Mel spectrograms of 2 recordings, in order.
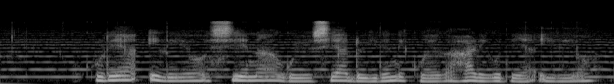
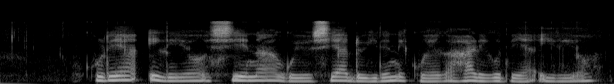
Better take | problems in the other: second | background sound (Bowed string instrument); 15 dB below the speech

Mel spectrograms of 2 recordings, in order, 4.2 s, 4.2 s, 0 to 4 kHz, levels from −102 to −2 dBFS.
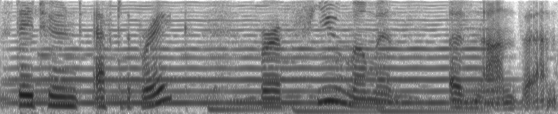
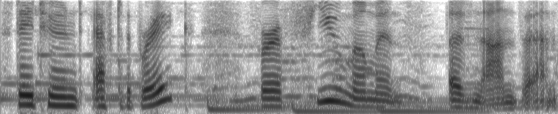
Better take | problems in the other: second | background sound (Bowed string instrument); 6 dB below the speech

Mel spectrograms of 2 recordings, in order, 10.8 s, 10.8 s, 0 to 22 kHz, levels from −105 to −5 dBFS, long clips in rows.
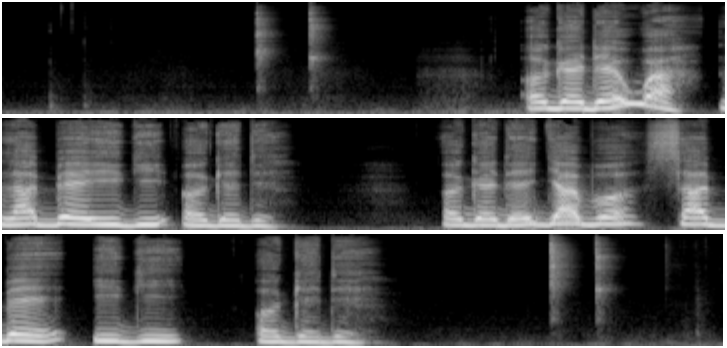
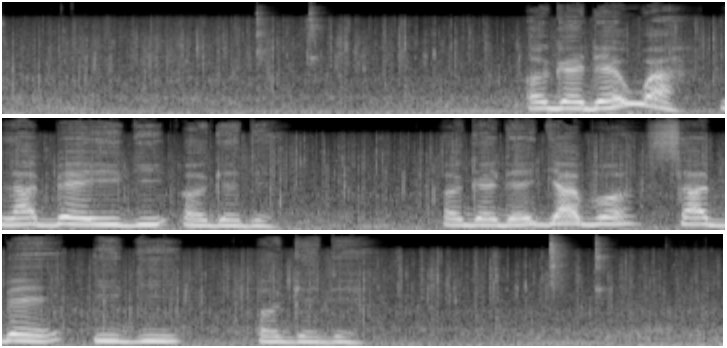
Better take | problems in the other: first | background sound (Fire); 18 dB below the speech

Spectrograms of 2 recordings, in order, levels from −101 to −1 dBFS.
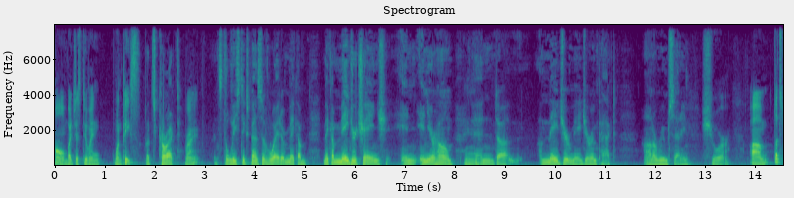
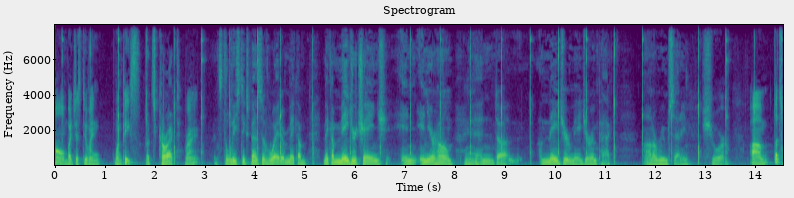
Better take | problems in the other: first | background sound (Wood); 17 dB below the speech

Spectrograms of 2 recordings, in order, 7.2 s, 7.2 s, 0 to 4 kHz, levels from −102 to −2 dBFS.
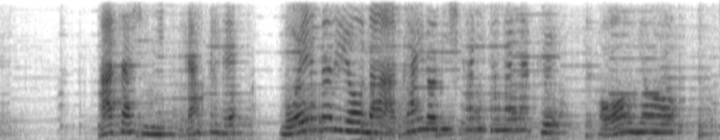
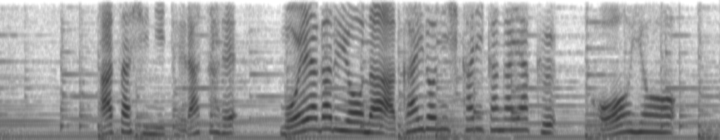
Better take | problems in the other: second | noise reduction (neural separator model SepFormer DNS4)

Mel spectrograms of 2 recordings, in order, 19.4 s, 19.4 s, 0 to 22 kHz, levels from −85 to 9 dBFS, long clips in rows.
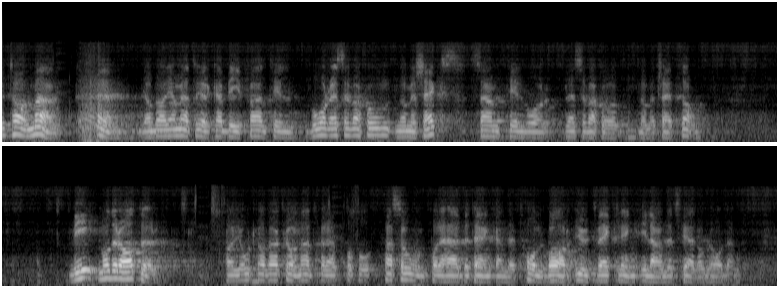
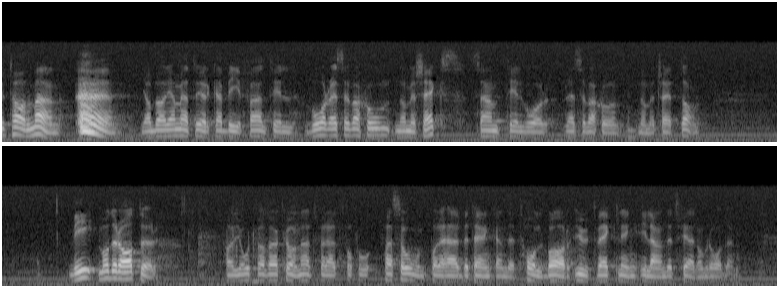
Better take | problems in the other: second | noise reduction (neural separator model SepFormer DNS4)

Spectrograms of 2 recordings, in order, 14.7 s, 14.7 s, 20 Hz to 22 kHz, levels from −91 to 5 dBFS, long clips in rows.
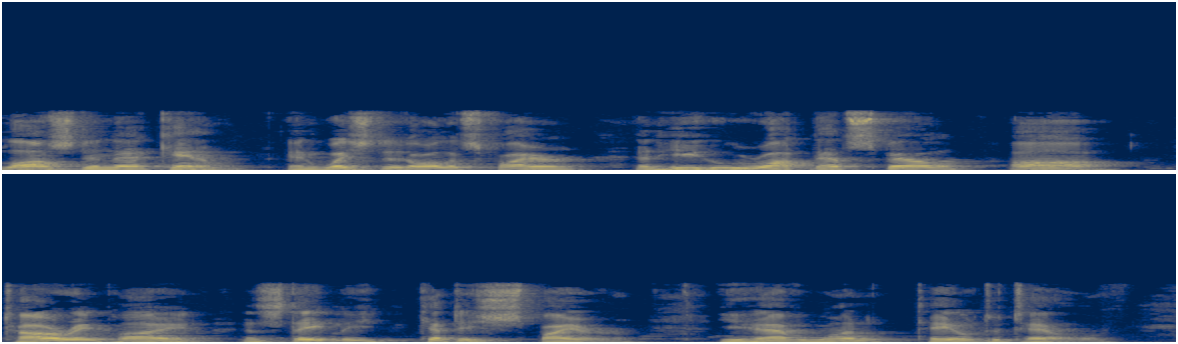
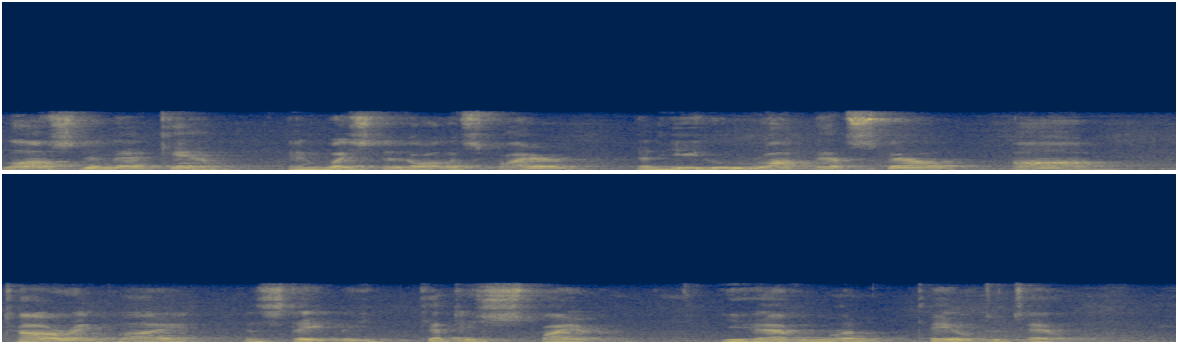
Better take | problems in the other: first | background sound (Engine); 18 dB below the speech // room echo; dies away in 0.8 s

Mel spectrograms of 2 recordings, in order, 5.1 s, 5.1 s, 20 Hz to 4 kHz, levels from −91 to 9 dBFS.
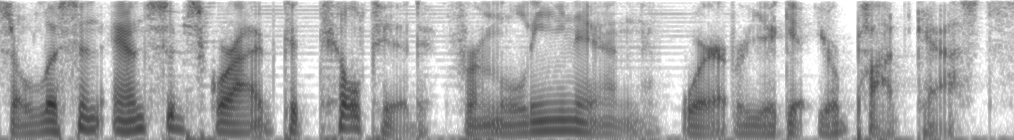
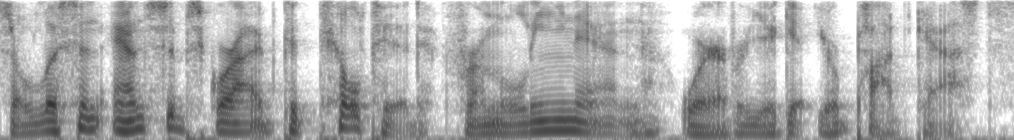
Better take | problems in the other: second | noise reduction (neural separator model SepFormer WHAM!)

